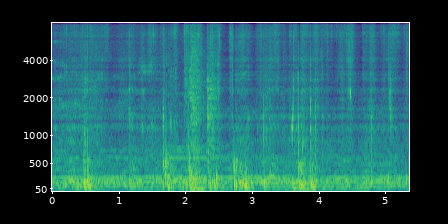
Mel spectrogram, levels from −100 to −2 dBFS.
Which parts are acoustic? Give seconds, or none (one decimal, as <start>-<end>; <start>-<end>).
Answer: 1.7-2.5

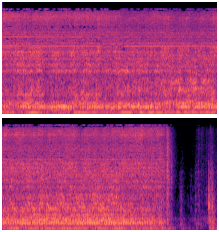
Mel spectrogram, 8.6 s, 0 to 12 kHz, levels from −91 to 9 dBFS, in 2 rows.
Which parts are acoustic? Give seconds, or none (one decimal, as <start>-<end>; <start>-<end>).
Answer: 0.0-8.6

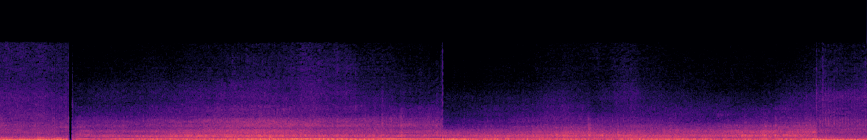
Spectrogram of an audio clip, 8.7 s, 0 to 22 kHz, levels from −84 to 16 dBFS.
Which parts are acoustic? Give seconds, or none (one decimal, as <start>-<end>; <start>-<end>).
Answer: 2.2-2.9; 6.8-7.3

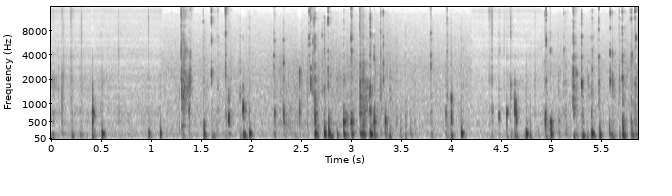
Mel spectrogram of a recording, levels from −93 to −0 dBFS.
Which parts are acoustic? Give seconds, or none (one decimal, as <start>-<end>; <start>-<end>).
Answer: 1.1-4.2; 4.9-5.9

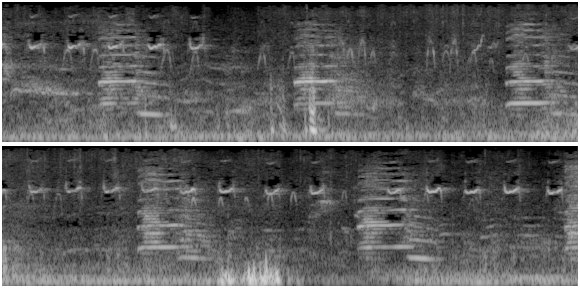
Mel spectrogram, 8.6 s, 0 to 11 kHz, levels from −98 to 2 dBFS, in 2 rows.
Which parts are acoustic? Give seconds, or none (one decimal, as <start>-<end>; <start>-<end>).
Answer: 0.0-8.6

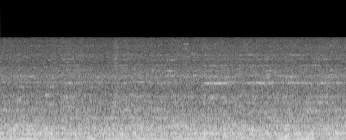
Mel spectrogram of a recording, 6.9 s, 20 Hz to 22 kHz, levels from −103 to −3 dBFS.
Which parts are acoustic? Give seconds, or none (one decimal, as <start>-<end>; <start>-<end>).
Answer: 0.0-4.5; 5.2-6.9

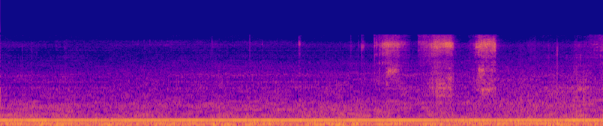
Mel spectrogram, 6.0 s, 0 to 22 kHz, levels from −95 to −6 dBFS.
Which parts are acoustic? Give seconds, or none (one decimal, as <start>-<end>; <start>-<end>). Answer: 1.1-1.7; 4.7-5.4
